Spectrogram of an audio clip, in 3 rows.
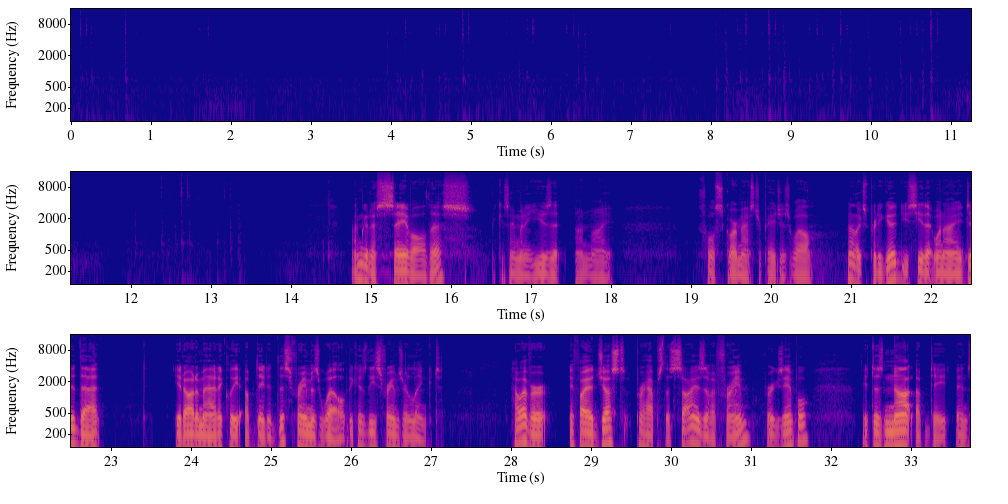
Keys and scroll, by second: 0.0-0.4 typing, 1.6 space, 4.1-10.5 typing, 12.7 space, 12.7 f, 13.1 space, 13.2 i, 15.8 ctrl+a.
